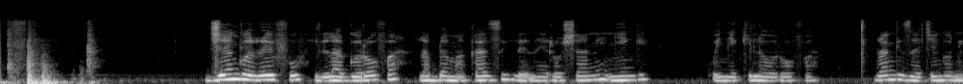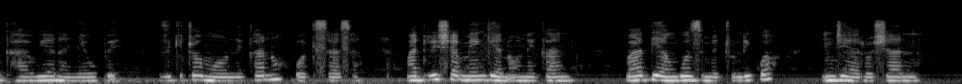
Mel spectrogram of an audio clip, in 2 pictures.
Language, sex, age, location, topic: Swahili, female, 25-35, Nairobi, finance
